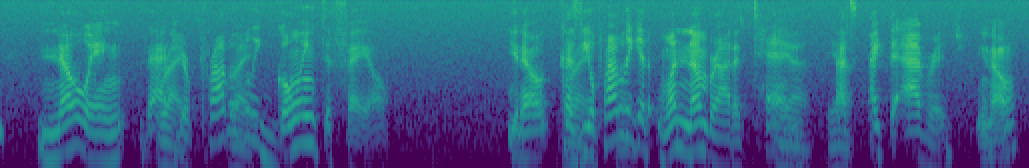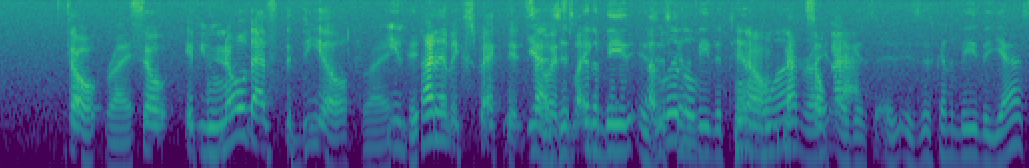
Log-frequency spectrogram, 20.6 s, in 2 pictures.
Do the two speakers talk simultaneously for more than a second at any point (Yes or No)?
Yes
